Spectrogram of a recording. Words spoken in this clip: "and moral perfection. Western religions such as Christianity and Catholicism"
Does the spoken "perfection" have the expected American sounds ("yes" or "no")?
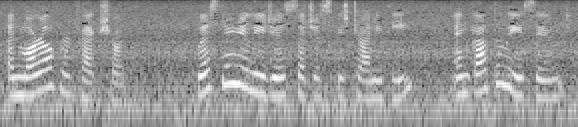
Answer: no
